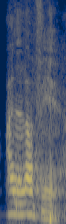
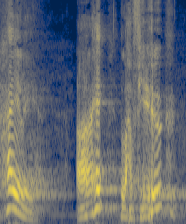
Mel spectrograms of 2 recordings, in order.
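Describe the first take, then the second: First: I love you said softly and tenderly; soft loving demo. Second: I love you drawn out slowly, rising on you; slow playful I love you; slow teasing demo. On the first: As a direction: breathe it gently to her, laughing a little. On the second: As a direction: stretch it playfully, lift the last word. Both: Shown as a demonstration. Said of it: "the intonation does something different".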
